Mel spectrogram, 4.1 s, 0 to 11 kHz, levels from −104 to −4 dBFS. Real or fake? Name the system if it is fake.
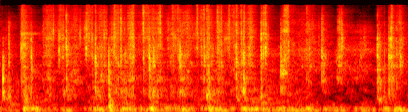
fake, autoencoder, DAC-VAE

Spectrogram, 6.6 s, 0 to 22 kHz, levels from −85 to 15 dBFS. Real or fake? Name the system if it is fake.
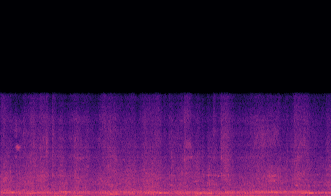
fake, autoencoder, DAC-VAE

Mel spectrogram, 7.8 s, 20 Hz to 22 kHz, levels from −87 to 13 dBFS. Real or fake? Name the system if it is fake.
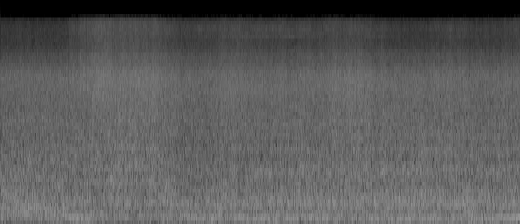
real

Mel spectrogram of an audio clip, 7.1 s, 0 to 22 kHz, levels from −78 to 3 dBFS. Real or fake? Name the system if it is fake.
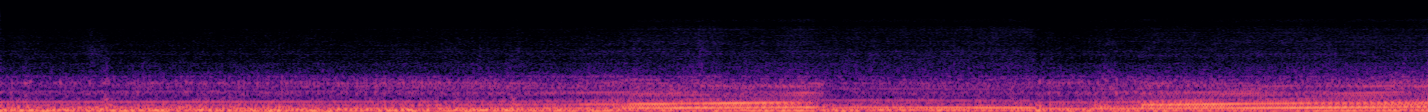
fake, autoencoder, DAC-VAE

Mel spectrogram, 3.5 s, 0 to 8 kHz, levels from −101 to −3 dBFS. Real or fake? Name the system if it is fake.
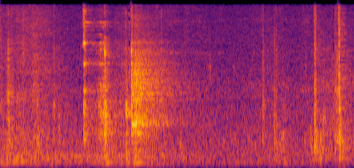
real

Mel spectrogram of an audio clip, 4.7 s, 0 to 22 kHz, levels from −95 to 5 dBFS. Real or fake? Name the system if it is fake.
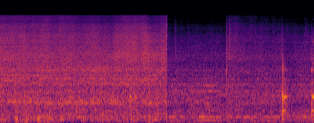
fake, autoencoder, DAC-VAE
